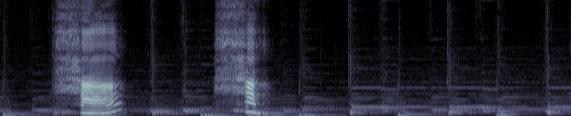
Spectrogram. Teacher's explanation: The sound of ha comes from the middle part of throat. We don't say it as the English sound ha, as in house. We say it as ha, from the middle throat.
